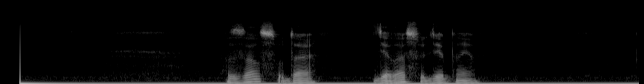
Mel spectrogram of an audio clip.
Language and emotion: Russian, neutral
